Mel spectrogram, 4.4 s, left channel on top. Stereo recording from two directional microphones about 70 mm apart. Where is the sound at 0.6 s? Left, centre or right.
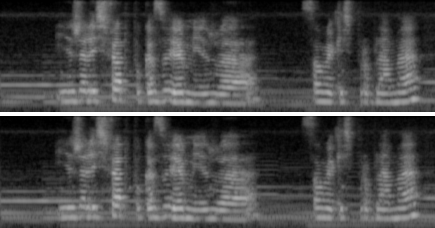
Centre.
